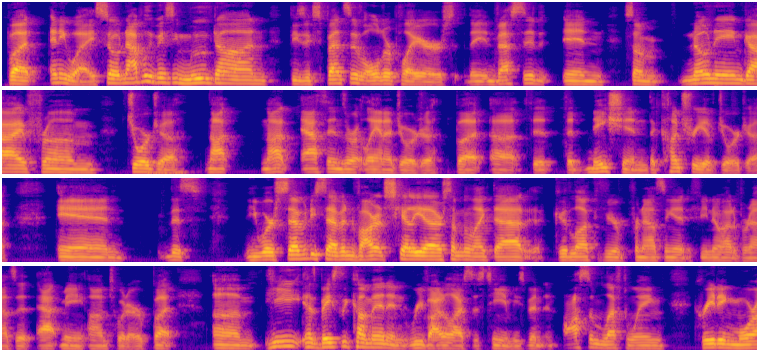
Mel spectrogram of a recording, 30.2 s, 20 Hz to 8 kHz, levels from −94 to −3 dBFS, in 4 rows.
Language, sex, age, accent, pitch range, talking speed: English, male, 20-39, American, 100-125 Hz, 160 wpm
